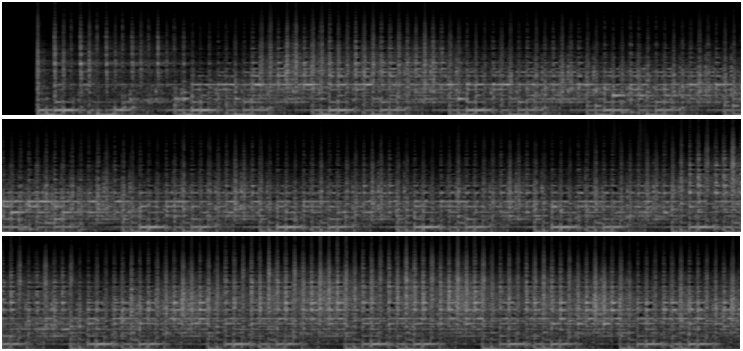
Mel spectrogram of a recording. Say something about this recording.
Another morphed piano in ableton with arppeggiator.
